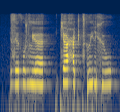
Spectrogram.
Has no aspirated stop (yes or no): yes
